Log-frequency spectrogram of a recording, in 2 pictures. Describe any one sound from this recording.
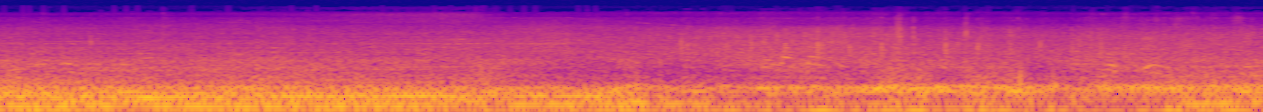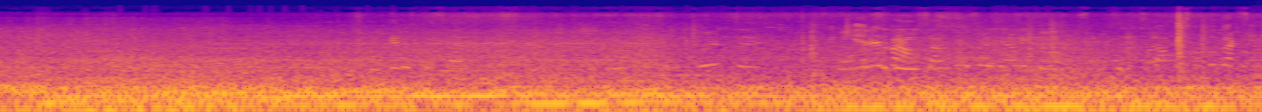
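A boat engine rumbles low and steadily.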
